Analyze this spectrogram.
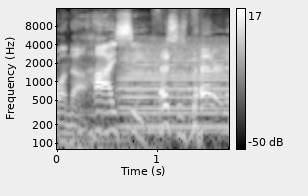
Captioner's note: ship horn blares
